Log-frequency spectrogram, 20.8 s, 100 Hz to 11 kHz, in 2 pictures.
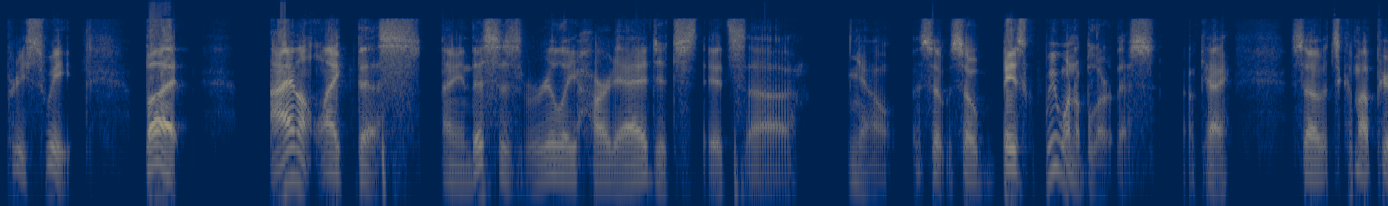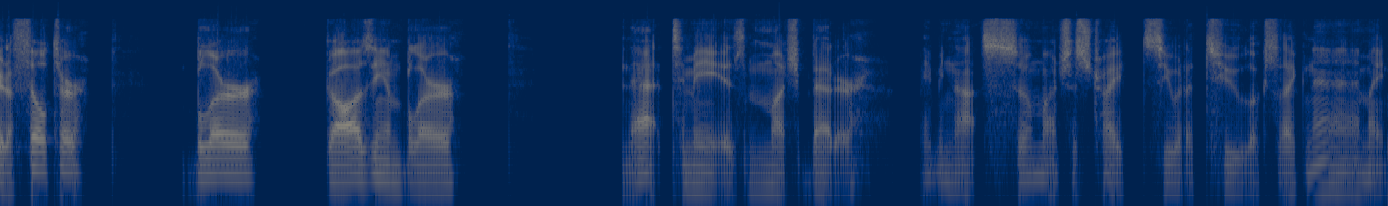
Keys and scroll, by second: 18.4 2.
